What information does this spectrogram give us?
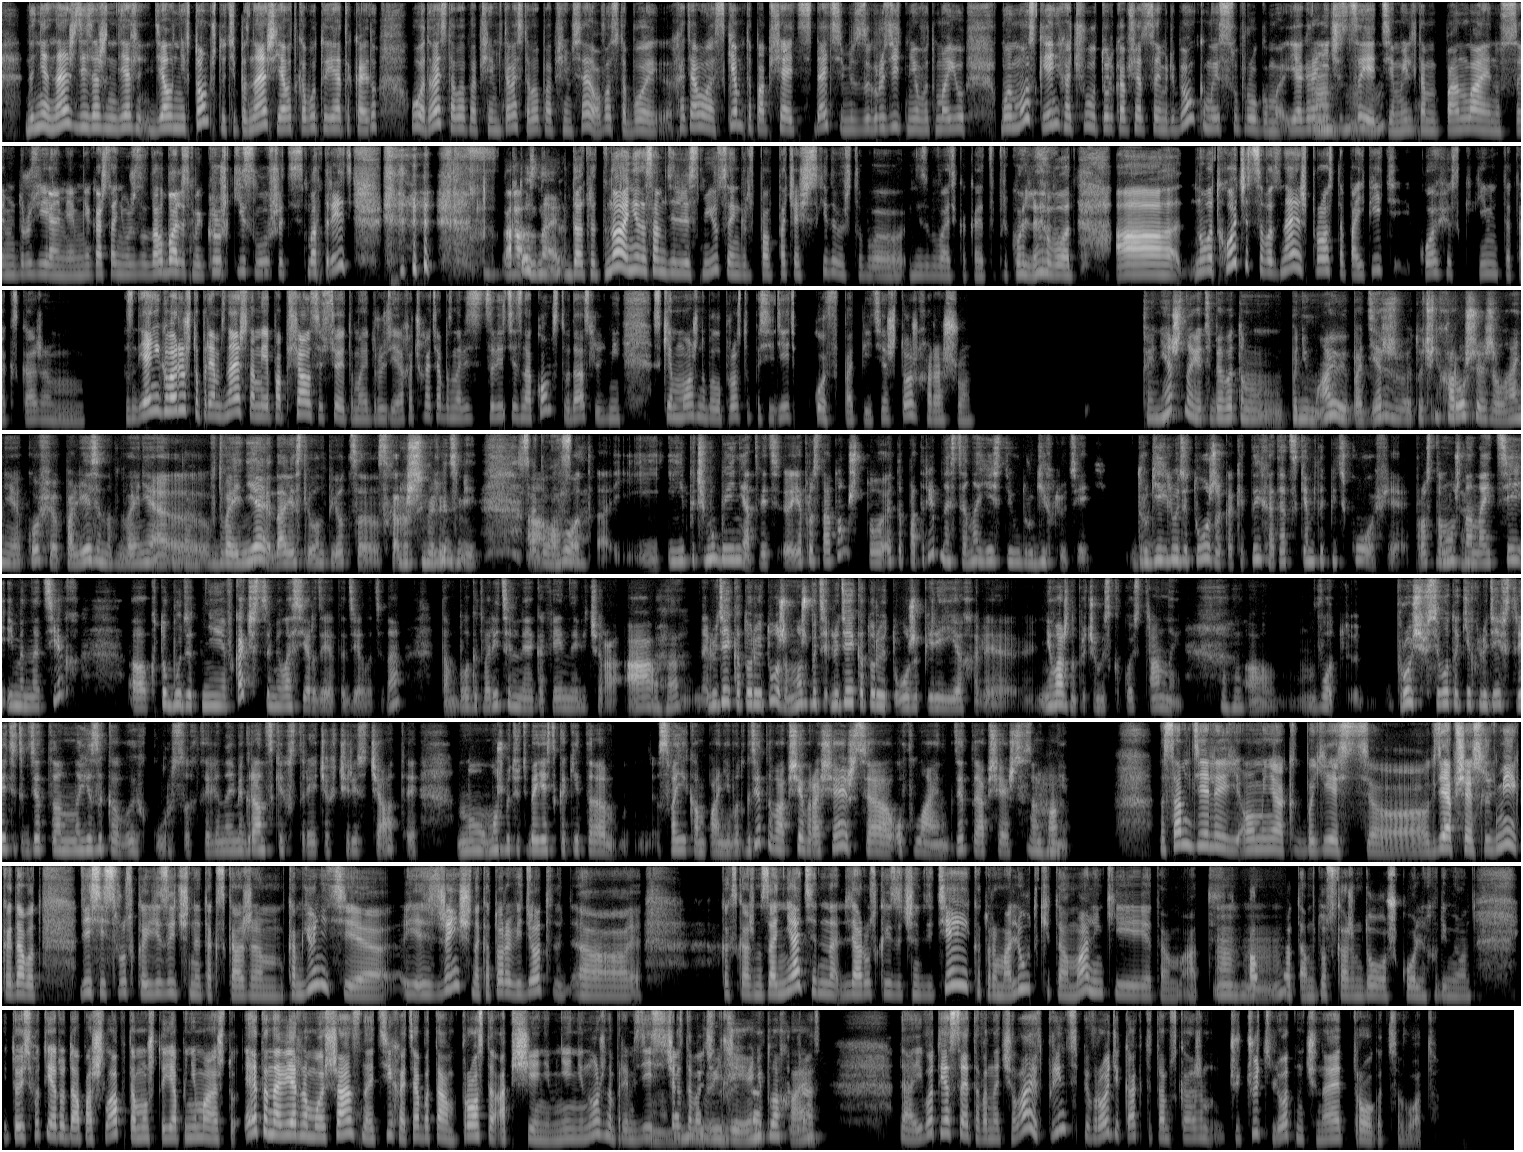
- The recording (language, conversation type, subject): Russian, advice, Какие трудности возникают при попытках завести друзей в чужой культуре?
- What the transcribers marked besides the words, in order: "знаешь" said as "наешь"; laughing while speaking: "задолбались мои кружки слушать"; other background noise; laughing while speaking: "Кто знает?"; chuckle; laughing while speaking: "прикольная, вот"; laughing while speaking: "хорошими людьми"; tapping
